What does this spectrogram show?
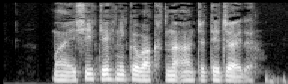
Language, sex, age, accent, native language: Uzbek, male, 18-24, Andijon, Uzbek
